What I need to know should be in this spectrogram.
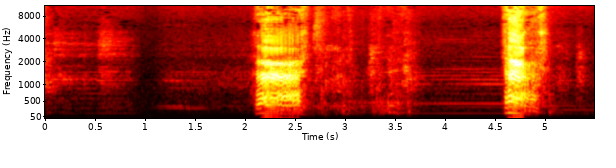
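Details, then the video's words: A domestic husky worked up and carrying on: two strong, strained, wailing outbursts about two and a half seconds apart, over a low steady hum and quiet background music. "husky goes crazy!"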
